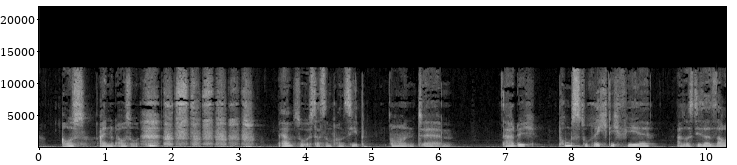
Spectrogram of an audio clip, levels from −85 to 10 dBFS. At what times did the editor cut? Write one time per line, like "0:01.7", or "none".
none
